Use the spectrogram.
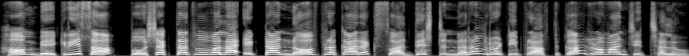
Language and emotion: Maithili, happy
